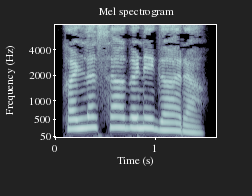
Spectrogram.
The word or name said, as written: ಕಳ್ಳಸಾಗಣೆಗಾರ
